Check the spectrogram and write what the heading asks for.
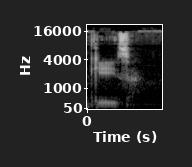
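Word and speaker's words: Keyes: Captain I think Keys. I've said it right. It's K-E-Y-E-S. – Yeah, it is Captain Keys.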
